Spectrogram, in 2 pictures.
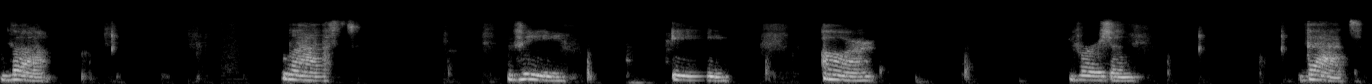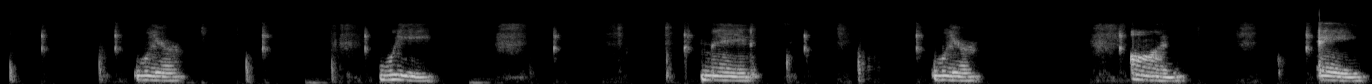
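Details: Dysarthria in an adult woman with mixed cerebral palsy since birth who also uses AAC, speaking with her own voice.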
